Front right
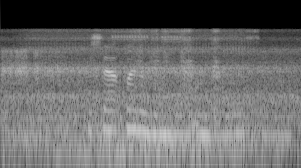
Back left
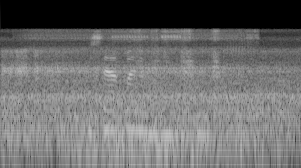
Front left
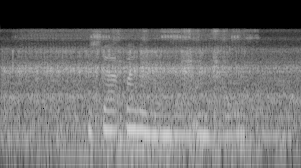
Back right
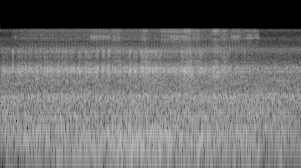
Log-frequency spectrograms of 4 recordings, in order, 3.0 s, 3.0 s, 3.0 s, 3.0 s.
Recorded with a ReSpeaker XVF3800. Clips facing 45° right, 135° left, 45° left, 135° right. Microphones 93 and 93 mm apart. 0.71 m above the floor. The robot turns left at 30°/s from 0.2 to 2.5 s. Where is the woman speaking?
45° left; by 2.9 s 5° right.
